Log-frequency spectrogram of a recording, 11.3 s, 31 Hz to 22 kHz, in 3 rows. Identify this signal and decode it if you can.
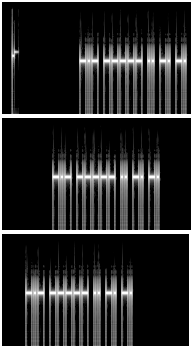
Morse code, heard as a keyed tone, about 30 wpm, 700 Hz. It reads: K0INN K0INN K0INN
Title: Call Signs Repeated 2x - 30wpm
